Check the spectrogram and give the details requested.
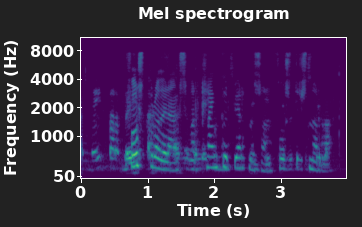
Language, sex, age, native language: Icelandic, female, 18-19, Icelandic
